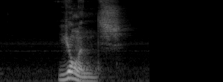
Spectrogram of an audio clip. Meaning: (noun) 1. plural of jongen 2. guys, a form of address for a group of male persons or a group of mixed male and female persons; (interjection) boy!
- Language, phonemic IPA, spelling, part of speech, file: Dutch, /ˈjɔ.ŋə(n)s/, jongens, noun / interjection, Nl-jongens.ogg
